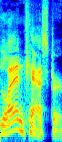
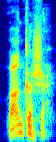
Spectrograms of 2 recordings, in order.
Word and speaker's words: Lancashire: I will say you said Lancaster, basically, is what you just said. Nobody who's American can pronounce that. Lancashire.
